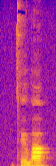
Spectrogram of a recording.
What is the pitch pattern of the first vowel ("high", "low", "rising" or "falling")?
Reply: high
